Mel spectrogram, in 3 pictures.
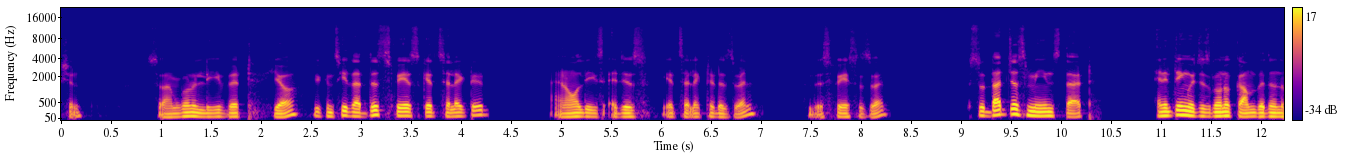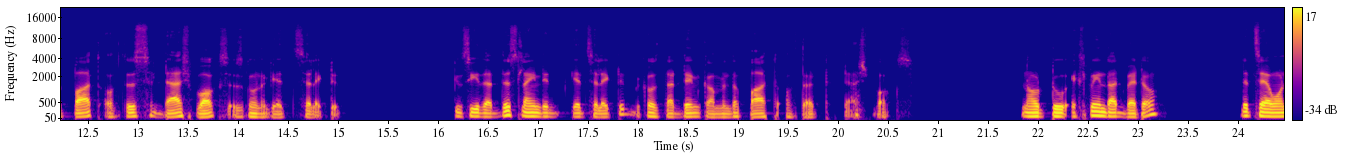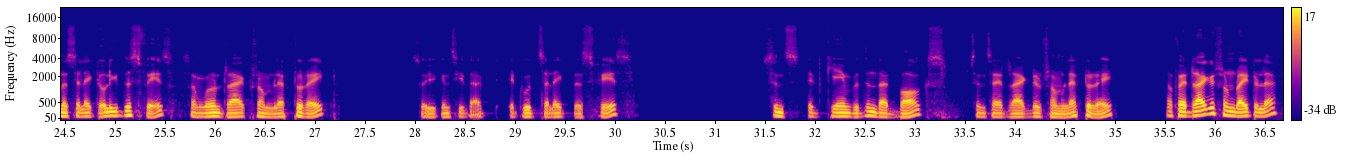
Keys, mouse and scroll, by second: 5.9 middle click, 8.1 middle click, 8.5 middle click, 8.8 middle click, 21.6 middle click, 24.0 middle click, 30.4 middle click, 35.1 middle click.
